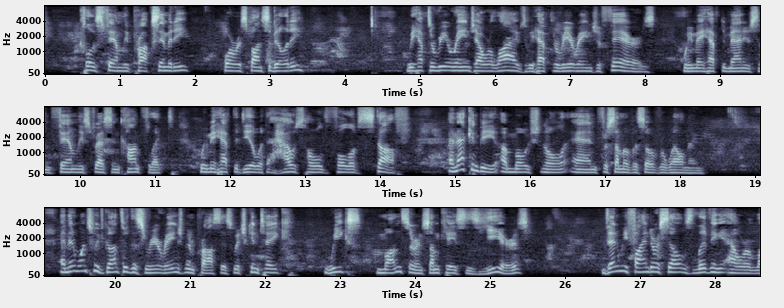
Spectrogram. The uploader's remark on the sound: At the 44th annual conference for the Association for Death Education and Counseling (ADEC)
